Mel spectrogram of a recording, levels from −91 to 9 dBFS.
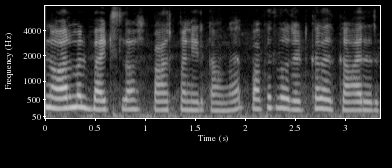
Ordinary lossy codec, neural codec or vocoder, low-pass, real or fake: none; codec, 16 kHz, 8 kbps, FreqCodec, smaller model; none; fake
